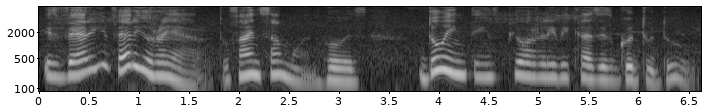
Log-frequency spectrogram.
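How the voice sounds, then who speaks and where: A woman playing a strong, dominant female Krampus in an ASMR roleplay, speaking in a deliberate, halting way with a Nordic accent. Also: fairly low pitch, sing-song, warm tone, a little hiss or hum. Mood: earnest, deliberate. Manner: slow, deliberate, halting foreign-sounding phrasing. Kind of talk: ASMR roleplay monologue addressed to the listener.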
